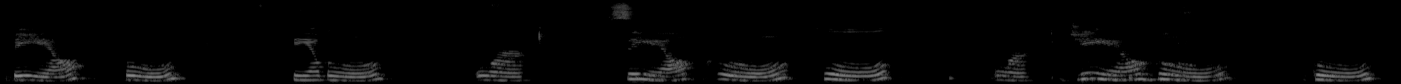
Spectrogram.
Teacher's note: You can still hear both those sounds, but they just run together. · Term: blends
